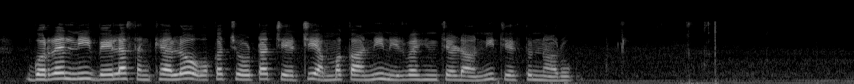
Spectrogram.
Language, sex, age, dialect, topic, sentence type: Telugu, female, 25-30, Southern, agriculture, statement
